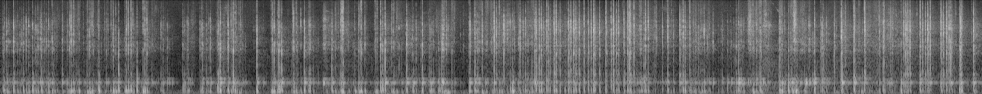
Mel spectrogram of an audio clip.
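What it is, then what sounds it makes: Plastic cup tapped and scratched. An empty, hollow black plastic cup is held and moved around while its sides are tapped and scratched with the fingertips. The result is a fast, dense stream of hollow, clattering taps mixed with bright scratching, and a faint steady tone runs underneath throughout.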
